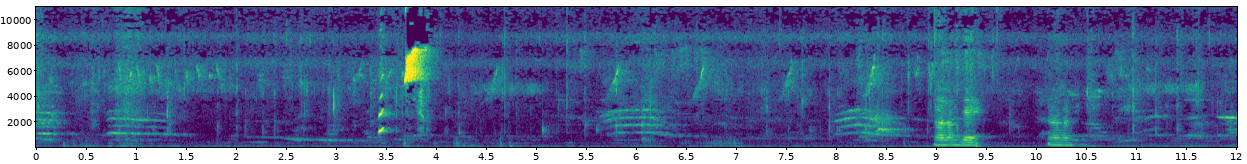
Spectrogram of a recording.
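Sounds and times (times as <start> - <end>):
baby monkey cooing: 2.9 - 4.0
baby monkey whimper: 3.3 - 4.0
high-pitched monkey squeals: 3.3 - 4.0.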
